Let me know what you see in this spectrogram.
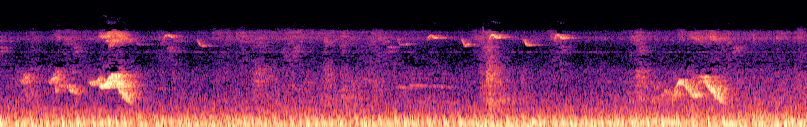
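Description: Birds chirping in the background: a few quick falling chirps about a second in and again near the end, with brief high peeps in between, over a steady low hum.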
